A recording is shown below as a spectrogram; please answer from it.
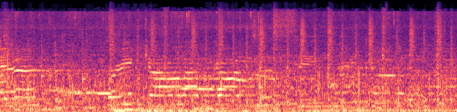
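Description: Heavy monsoon rain pouring at night in front of a house in Odisha, a dense loud steady hiss of drops on surfaces filling the whole clip, with faint bird calls and voices underneath.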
